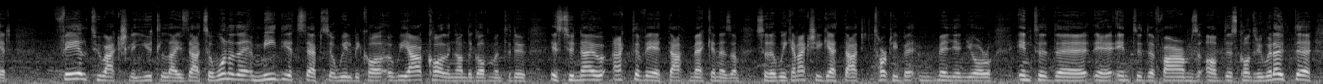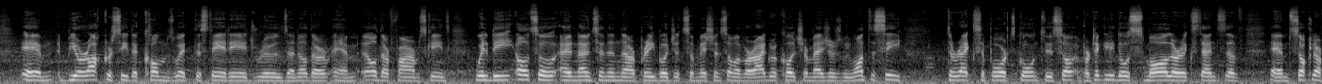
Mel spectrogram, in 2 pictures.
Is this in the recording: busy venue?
yes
